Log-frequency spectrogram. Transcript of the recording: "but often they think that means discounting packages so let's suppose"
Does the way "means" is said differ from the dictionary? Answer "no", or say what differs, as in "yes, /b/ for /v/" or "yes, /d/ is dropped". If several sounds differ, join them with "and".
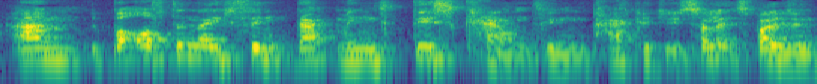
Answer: no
